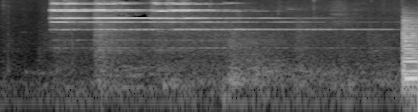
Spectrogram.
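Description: A small high-pitched bell rings out about half a second in, struck again about half a second later, then fades away slowly. It signals the start of the mass, and the congregation stands.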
